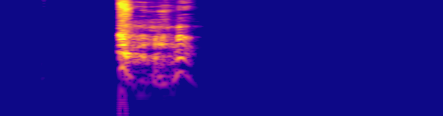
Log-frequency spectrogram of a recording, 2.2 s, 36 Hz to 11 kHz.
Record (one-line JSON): {"cough_length": "2.2 s", "cough_amplitude": 32768, "cough_signal_mean_std_ratio": 0.27, "survey_phase": "alpha (2021-03-01 to 2021-08-12)", "age": "65+", "gender": "Female", "wearing_mask": "No", "symptom_none": true, "smoker_status": "Ex-smoker", "respiratory_condition_asthma": false, "respiratory_condition_other": false, "recruitment_source": "REACT", "submission_delay": "1 day", "covid_test_result": "Negative", "covid_test_method": "RT-qPCR"}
